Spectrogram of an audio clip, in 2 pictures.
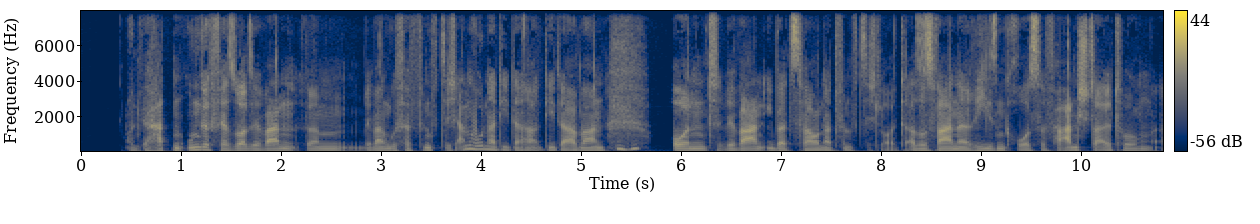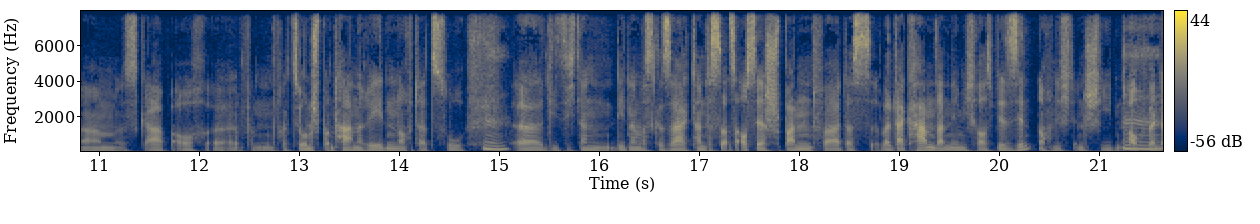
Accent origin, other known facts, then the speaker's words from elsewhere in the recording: Hesse, Germany; now in Krefeld, Germany; weil ich bin aus Südhessen gekommen und Südhessen ist echt cool.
